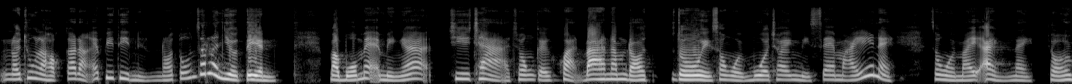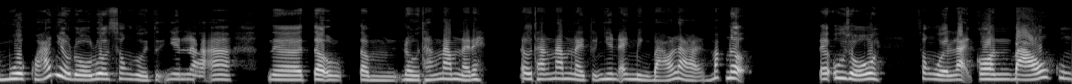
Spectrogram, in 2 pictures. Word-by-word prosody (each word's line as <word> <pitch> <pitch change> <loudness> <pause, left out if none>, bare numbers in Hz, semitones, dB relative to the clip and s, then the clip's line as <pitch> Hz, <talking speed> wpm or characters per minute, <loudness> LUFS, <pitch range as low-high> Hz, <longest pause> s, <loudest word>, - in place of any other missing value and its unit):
nói 235 +1 -2
chung 295 +1 -2
là 230 - +1
học 195 -2 -3
Cao 260 0 +1
đẳng 235 -4 -3
FPT 290 +2 -3
thì 275 -4 -1
nó 190 0 -6
tốn 275 +9 -4
rất 485 +4 +2
là - - +6
nhiều 230 -5 +5
tiền, 200 -3 +5 0.6
mà 205 - +5
bố 200 +1 +3
mẹ 275 -4 -1
mình 195 -2 -1
á, 250 +4 0 0.2
chi 255 -1 -2
trả 230 -9 -1
trong 220 +3 -3
cái 195 -2 -2
khoảng 195 0 -3
3 235 +2 +5
năm 240 0 +1
đó 200 0 +3 0.3
rồi, 210 -3 +6
xong 215 +2 -3
rồi 185 -3 -1
mua 210 +3 0
cho 220 +2 -7
anh 210 -1 -4
mình 185 - -6
xe 215 +4 -6
máy 210 - -3
này, - - -2 0.4
xong 230 -2 -1
rồi 195 -2 -1
máy 190 +1 -2
ảnh 190 -5 -1
này, 185 -2 -6 0.2
trời 200 - -1
ơi, 220 +3 +1
mua 255 +3 +4
quá 245 - -2
nhiều 370 -11 +5
đồ 220 -3 +2
luôn, 250 +2 +4
xong 245 -1 -6
rồi 210 -4 0
tự 205 - -8
nhiên 240 +2 -5
là, 235 -2 -2
a, 225 +1 0 0.4
ờ, 215 -1 +2
t 235 - +4 0.4
tầm 190 -3 -2
đầu 210 -2 +1
tháng 210 +3 -3
5 250 -1 +2
này 200 -2 +1
đây, 225 +1 0 0.4
đầu 255 -1 +2
tháng 245 0 -2
5 260 -1 0
này 220 -4 0
tự 205 +1 -8
nhiên 245 +2 -1
anh 240 -1 -2
mình 205 -4 -2
báo 190 +4 -1
là 195 -10 -1
mắc 305 +8 -4
nợ. 290 -1 +2 0.7
Ê, 255 - 0
ôi 290 +1 +1
giời 255 -4 +4
ơi! 245 +4 +4 0.5
Xong 255 -2 -3
rồi 210 -2 +3
lại 225 +2 +1
còn 240 -1 +2
báo 235 +8 +4
cùng 285 -4 -5
225 Hz, 240 wpm, -19 LUFS, 200-250 Hz, 0.7 s, là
